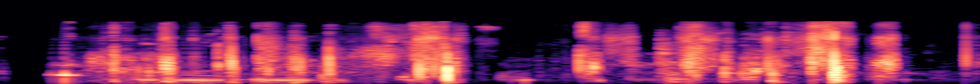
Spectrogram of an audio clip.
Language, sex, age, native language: Icelandic, male, 11, Icelandic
